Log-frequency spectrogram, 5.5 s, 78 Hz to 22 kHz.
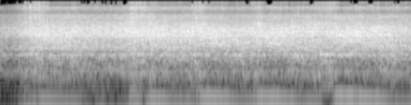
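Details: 1997 Toyota RAV4 petrol engine revving up and down with an uneven, stumbling note; code P0301, cylinder 1 misfire detected.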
